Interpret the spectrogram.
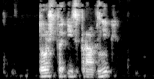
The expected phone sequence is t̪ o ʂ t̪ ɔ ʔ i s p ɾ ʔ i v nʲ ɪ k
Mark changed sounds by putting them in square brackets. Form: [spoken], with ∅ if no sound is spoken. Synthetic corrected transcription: t̪ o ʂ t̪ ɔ ʔ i s p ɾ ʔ [a] v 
